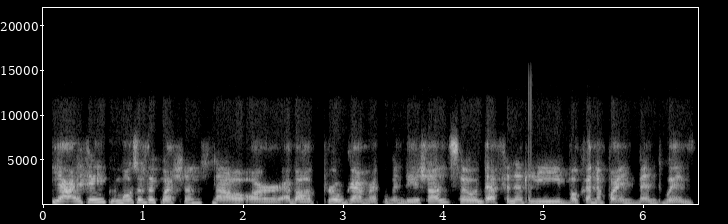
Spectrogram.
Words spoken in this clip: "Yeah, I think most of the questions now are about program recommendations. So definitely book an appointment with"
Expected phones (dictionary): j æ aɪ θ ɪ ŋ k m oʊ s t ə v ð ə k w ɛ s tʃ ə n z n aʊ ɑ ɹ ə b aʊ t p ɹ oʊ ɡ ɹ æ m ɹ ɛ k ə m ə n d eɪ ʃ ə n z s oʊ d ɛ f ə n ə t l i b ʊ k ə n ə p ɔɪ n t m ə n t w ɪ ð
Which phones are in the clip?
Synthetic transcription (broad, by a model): j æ aɪ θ ɪ ŋ k m oʊ s t ə v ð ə k w ɛ s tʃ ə n s n aʊ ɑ ɹ ə b aʊ t p ɹ oʊ ɡ ɹ æ m ɹ ɛ k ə m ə n d eɪ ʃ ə n s oʊ d ɛ f ə n ə t l i b ʊ k ə n ə p ɔɪ n t m ə n t w ɪ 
